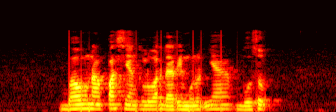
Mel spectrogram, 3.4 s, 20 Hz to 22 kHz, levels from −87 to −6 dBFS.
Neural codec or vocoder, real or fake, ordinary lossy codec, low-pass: none; real; AAC, 64 kbps; 7.2 kHz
